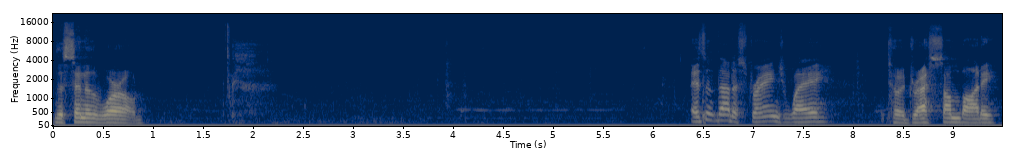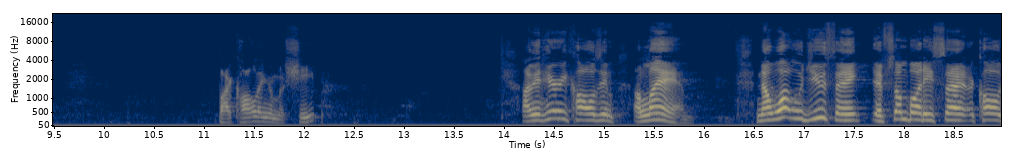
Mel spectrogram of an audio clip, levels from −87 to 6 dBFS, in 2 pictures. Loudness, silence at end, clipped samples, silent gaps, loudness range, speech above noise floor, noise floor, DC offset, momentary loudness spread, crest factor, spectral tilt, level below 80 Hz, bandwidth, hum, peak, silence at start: -28 LUFS; 0 s; under 0.1%; none; 17 LU; 48 dB; -77 dBFS; 0.3%; 19 LU; 24 dB; -3.5 dB/octave; -76 dBFS; 16 kHz; none; -8 dBFS; 0 s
